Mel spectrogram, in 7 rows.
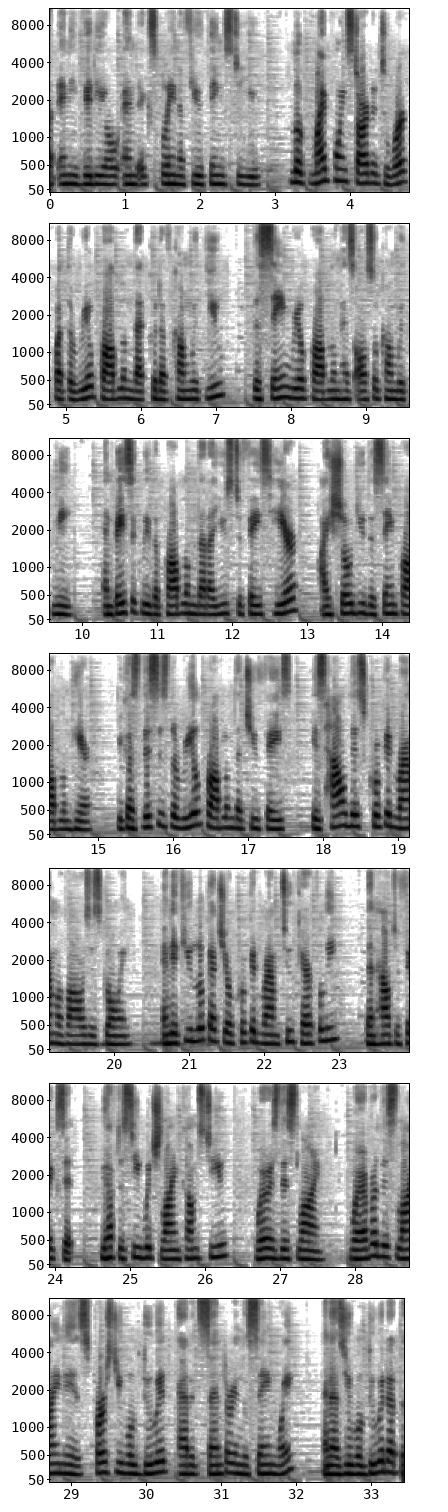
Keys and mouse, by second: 27.4 click.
